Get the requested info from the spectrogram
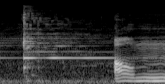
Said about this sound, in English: I got my gong here on the road.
